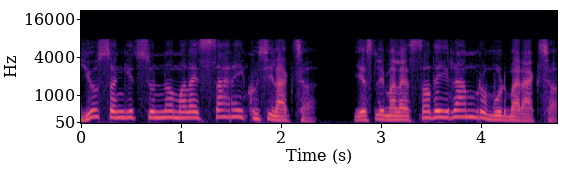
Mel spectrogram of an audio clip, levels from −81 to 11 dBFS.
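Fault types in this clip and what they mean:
4-bit ADPCM compression: a heavy, gritty hiss rises and falls with the speech level throughout and roughens sharp onsets, and nothing is heard above 7.7 kHz. Each sample is coded as a coarse, adaptive 4-bit step from a prediction, and the dulled top fits 64 kbps at 16 kHz.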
